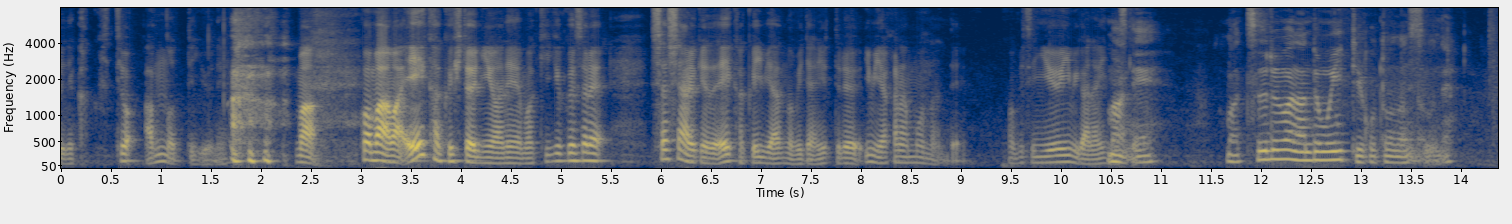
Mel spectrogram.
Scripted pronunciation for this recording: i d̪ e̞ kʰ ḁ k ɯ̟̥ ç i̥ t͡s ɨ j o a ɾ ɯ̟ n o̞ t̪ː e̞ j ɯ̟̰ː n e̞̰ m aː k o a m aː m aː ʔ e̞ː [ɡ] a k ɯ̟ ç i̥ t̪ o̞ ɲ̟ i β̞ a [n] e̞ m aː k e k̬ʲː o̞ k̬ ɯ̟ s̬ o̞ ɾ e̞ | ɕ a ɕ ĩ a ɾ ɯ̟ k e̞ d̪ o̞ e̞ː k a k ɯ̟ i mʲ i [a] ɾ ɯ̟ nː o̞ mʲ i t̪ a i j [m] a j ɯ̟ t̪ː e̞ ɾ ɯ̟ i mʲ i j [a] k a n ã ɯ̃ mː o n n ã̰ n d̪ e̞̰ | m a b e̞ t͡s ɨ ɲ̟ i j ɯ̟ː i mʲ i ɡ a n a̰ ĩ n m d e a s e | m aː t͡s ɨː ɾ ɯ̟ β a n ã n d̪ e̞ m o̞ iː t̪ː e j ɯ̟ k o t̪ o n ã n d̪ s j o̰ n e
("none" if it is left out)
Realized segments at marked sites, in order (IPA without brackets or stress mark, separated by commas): k, n, a, n, a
